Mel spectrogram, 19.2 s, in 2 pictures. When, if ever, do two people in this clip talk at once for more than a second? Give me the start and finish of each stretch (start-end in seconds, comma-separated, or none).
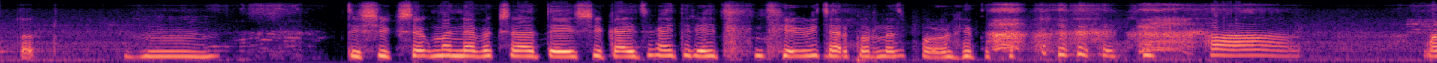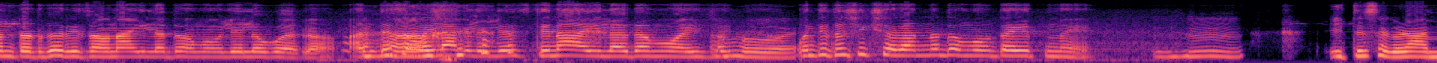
none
